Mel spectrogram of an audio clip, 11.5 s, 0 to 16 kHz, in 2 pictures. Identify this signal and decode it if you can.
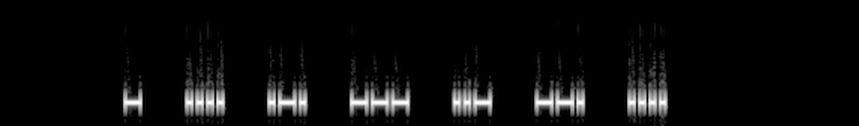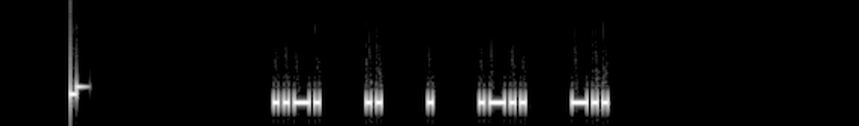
Morse code, heard as a keyed tone, about 36 wpm, spaced as for 20 wpm, 700 Hz. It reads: THROUGH FIELD
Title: 3x Character Spacing - Top 500 Words - 35wpm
